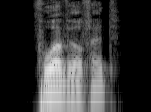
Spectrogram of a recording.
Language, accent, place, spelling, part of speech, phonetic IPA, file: German, Germany, Berlin, vorwürfet, verb, [ˈfoːɐ̯ˌvʏʁfət], De-vorwürfet.ogg
- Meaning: second-person plural dependent subjunctive II of vorwerfen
